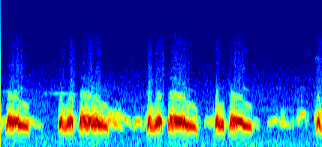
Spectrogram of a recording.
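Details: Spotted dove performing thúc gù cooing: several phrases, each a short double note followed by a long mellow coo gliding lower, with faint warbling murmurs trailing after them. No background noise.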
